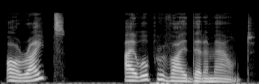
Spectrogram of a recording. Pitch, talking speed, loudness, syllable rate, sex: 170 Hz, 160 wpm, -16 LUFS, 5.2 syllables/s, female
